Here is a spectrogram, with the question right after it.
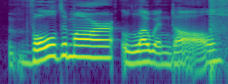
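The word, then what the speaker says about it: Woldemar Löwendahl: Yeah, well, it's spelled with a W, but I assume that means it's pronounced with a V. Voldemar Lowendahl.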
